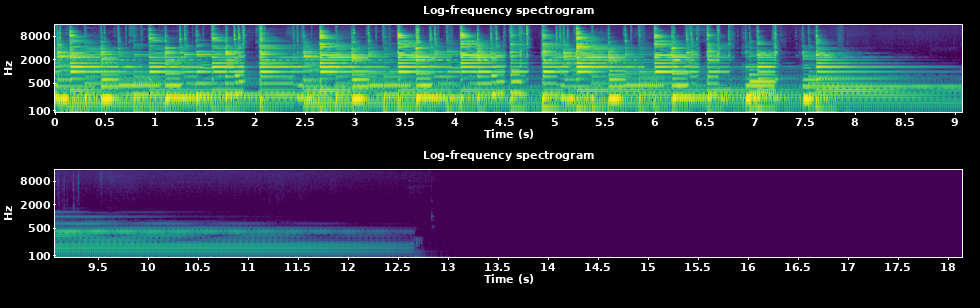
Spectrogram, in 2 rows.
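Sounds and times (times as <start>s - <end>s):
instrumental on nylon strung Spanish guitar: 0.0s - 12.6s.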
